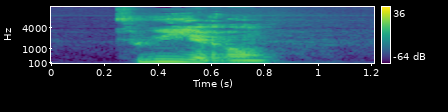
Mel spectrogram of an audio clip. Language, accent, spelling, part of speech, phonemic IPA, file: French, Canada, cuirons, verb, /kɥi.ʁɔ̃/, LL-Q150 (fra)-cuirons.wav
- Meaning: 1. inflection of cuirer: first-person plural present indicative 2. inflection of cuirer: first-person plural imperative 3. first-person plural future of cuire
